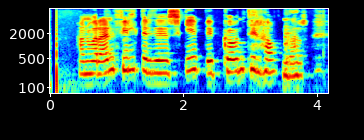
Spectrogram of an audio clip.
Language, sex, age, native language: Icelandic, male, 14, Icelandic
